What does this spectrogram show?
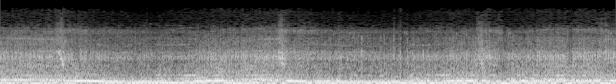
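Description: Mitsubishi Lancer EX turbo's engine driven hard on a gravel road, heard from inside the car, its note rising and falling a few times, with a few short sharp knocks.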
